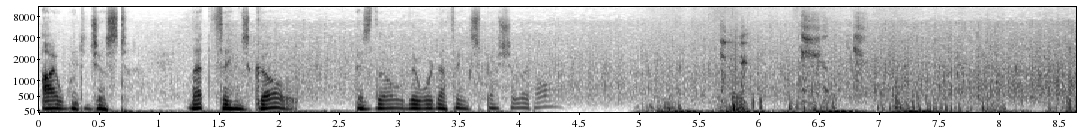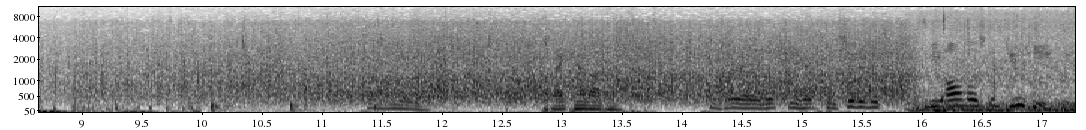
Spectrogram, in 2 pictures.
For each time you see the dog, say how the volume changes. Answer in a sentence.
You can't hear the dog here.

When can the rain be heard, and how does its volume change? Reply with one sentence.
You can hear the rain from 0.0 to 17.2 s, getting louder.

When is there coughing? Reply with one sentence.
You can hear the coughing from 5.7 to 7.0 s.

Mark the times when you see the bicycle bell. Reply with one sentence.
The bicycle bell can't be heard in this clip.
